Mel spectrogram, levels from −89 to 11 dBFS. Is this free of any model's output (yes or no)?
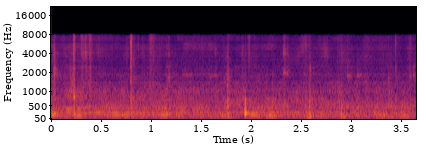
no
